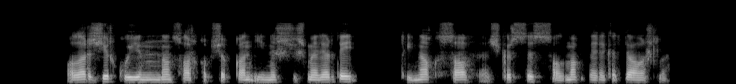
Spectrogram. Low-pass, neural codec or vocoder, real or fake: 7.2 kHz; vocoder, 22.05 kHz, 80 mel bands, WaveNeXt; fake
